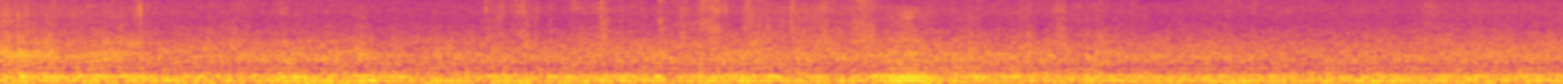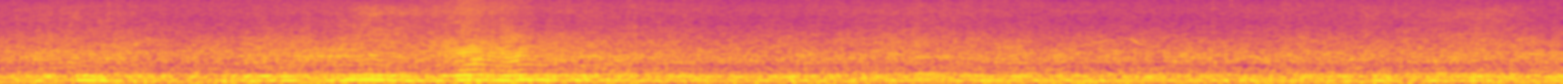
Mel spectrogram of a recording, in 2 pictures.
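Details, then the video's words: Continuous humming of a bee swarm out of its hive, a dense wall of wingbeat drone with a few nearer bees briefly buzzing louder around the middle. "bees therapy swarm natural buzzing sound"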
